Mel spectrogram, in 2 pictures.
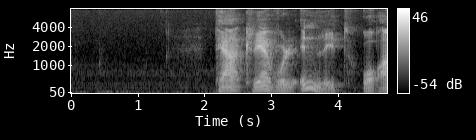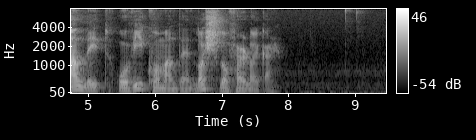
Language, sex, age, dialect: Faroese, male, 36-60, Norðurstreymoy/Eysturoy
